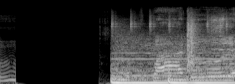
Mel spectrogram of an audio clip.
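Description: Gospel hip hop mixtape: a held sung note cuts off just after the start, followed by under a second of silence. Then the next track's beat comes in loud, with heavy bass and sharp drum hits.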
